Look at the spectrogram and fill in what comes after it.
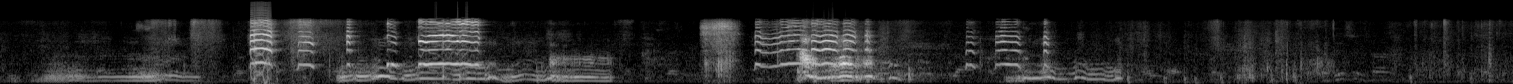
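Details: Boxer puppy playing with its favourite squeaky toy: wavering, nasal whines and grumbling growls come in short bursts, broken by sharp, high-pitched squeaks of the toy and rustling play noises.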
